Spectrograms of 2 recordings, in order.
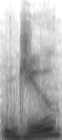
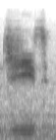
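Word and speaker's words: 十: Do you know that 10 in Japanese is pronounced Ju? Be right back. Ju. It's not G's.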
